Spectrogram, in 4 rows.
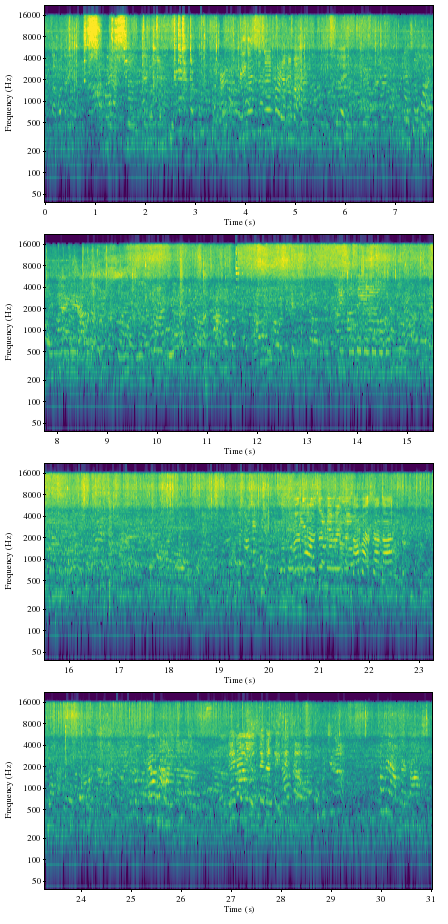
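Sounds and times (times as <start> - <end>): people talking: 0.0 - 31.0.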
